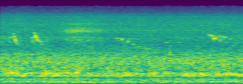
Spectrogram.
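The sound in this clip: Steady, faint buzzing of a marked queen bee as she is coaxed down into her hive, which has a queen excluder fitted. The drone holds even and continuous with no breaks.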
